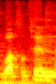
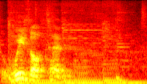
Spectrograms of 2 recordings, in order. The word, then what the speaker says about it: Weaselton: And while they pronounce it like Weaselton in the movie, he corrects them by saying it's Weaselton.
